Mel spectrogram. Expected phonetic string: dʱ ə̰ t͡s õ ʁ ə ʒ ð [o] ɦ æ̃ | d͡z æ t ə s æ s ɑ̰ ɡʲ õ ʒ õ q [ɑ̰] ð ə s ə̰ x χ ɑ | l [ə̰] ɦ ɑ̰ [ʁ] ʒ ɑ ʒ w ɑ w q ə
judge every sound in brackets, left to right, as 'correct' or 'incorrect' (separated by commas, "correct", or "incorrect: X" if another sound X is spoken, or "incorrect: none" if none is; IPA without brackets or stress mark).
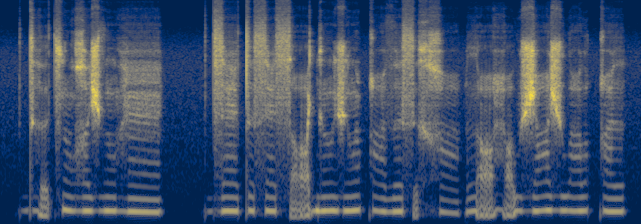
incorrect: õ, incorrect: ɑ, incorrect: ɑ̰, incorrect: w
